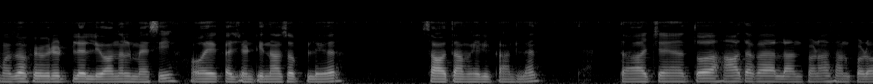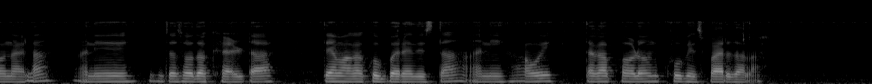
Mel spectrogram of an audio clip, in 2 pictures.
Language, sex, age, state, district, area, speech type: Goan Konkani, male, 18-30, Goa, Salcete, rural, spontaneous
